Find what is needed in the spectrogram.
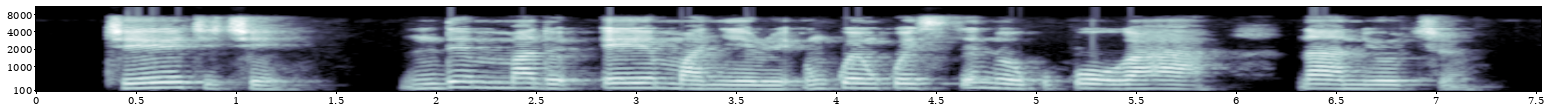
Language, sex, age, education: Igbo, female, 30-45, tertiary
